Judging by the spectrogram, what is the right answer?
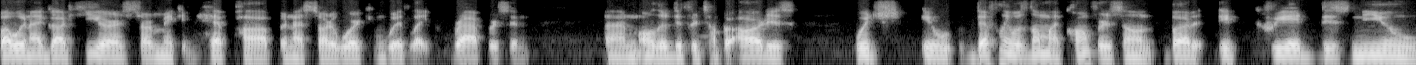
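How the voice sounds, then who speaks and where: A man with a Colombian accent talks at a fairly quick pace in a monotone, flat delivery with a dry, close sound and no echo. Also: fairly low pitch for a man. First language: Spanish. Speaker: musician and streamer. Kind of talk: casual chat. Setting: online audio room.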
